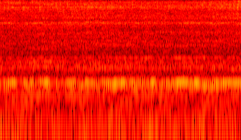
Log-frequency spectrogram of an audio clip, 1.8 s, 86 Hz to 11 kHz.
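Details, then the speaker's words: DIY siphon-nozzle waste oil burner heater running after a hesitant light: steady even roar with a faint tone near 600 Hz, no pulsing; a little smoky combustion, with some smoke at shutdown since the air doesn't stop instantly. "wasn't that smokey yesterday goes I mean now I can live with Grant is a bit of smoke at the end but that's just cuz the air doesn't stop instantly"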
